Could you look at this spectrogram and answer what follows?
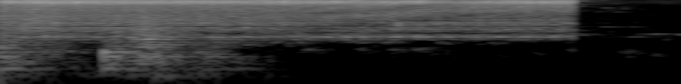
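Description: Masoor lentils stirred into fried onions in a hot pan give a steady, close sizzle with soft scraping that cuts off abruptly near the end, leaving near silence.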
